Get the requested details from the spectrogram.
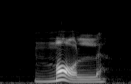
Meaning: minor scale
- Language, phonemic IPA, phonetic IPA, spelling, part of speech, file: Swedish, /mɔl/, [mɔlː], moll, noun, Sv-moll.ogg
